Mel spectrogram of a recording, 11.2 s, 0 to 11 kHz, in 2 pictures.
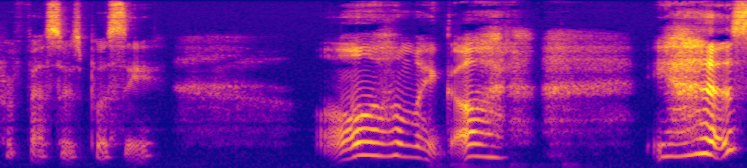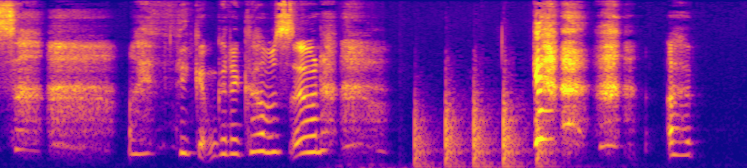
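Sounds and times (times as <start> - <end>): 
speech: 0.4 - 1.3, 2.4 - 4.3, 4.9 - 8.6
firm knocking on an office door: 8.6 - 9.8.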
